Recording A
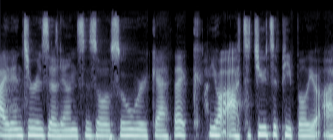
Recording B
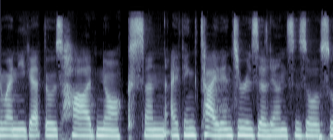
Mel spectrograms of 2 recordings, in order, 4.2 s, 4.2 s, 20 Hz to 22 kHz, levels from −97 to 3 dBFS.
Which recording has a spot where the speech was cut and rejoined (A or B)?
A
